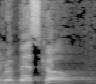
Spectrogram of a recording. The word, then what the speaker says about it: Rubisco: Say Rubisco.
